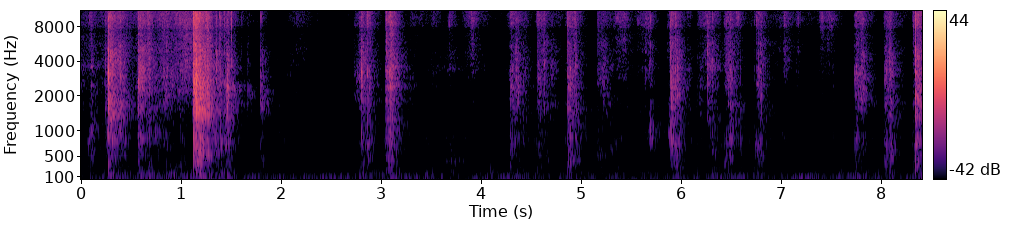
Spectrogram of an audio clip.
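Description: Tarot cards shuffled by hand in a series of close, crisp riffling bursts, loudest near the start, then lighter intermittent flicks and slides.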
